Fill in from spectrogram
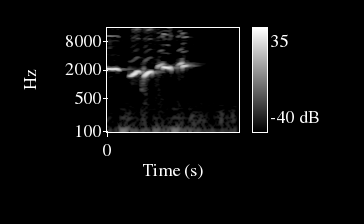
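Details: Captive female white-rumped shama call meant to make males sing. A steady whistle leads into quick wavering whistled notes that step up and down, then fade out.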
